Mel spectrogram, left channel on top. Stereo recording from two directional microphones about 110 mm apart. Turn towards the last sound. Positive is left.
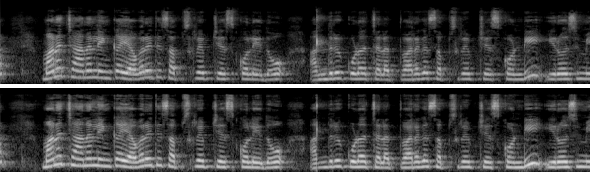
turn(degrees=-30)  # may be behind; listen again after turning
